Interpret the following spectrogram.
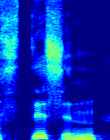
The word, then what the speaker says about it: Stisen: Stisen, and director Fansu Njie.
